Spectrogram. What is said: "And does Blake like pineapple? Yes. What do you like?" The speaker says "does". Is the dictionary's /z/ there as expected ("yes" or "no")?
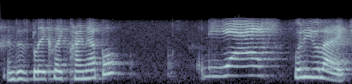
no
